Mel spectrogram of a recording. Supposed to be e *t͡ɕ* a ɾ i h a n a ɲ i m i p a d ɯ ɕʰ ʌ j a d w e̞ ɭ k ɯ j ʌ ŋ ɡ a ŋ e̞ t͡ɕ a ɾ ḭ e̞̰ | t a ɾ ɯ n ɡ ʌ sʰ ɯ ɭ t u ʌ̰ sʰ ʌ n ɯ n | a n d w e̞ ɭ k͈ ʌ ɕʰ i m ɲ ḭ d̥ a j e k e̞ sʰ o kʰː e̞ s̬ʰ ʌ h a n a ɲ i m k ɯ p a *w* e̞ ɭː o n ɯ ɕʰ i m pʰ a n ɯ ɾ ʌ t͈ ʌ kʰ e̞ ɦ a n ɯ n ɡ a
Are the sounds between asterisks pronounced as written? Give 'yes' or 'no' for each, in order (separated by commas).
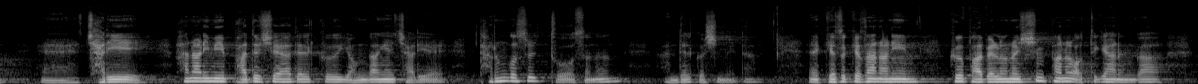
yes, no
